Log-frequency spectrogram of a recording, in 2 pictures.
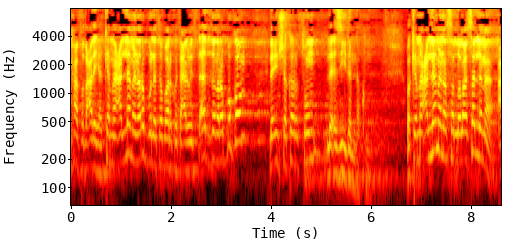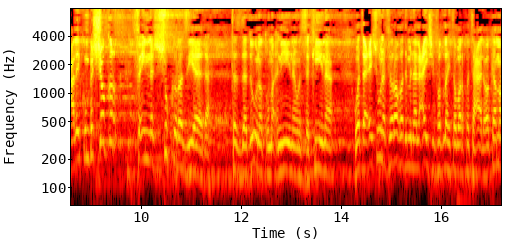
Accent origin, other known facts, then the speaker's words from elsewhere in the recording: Egypt; كمصريين أمام اختبار صعب، اختبار حقيقي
